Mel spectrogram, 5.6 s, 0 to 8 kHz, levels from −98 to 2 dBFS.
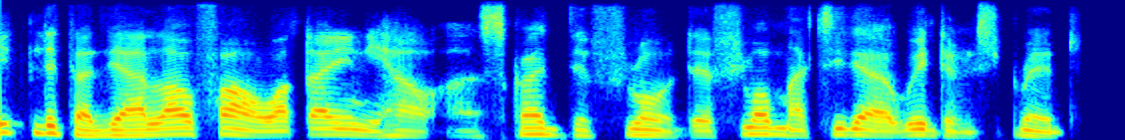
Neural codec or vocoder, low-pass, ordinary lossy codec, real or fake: codec, 16 kHz, 1 kbps, X-Codec, HuBERT features, trained on balanced general audio; 7.2 kHz; Opus, 32 kbps; fake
